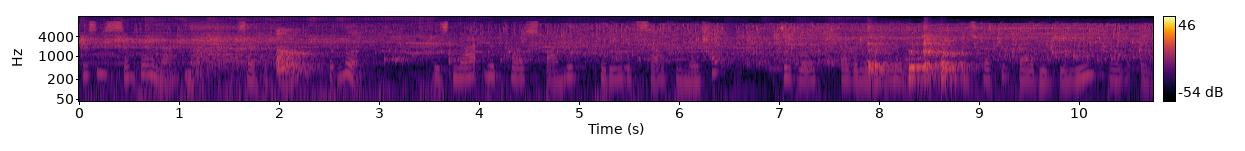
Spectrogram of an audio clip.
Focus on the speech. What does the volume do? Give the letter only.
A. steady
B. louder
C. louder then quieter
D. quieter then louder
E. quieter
A.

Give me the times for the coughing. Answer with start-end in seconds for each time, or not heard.
0.6-2.2, 7.8-8.7.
